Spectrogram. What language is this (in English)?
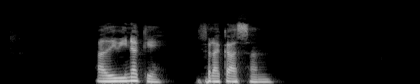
Spanish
